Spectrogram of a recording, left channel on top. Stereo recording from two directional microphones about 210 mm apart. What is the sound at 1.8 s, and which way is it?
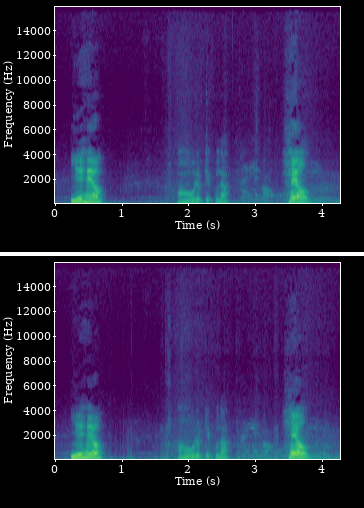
Speech, 25° left (ahead or behind).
